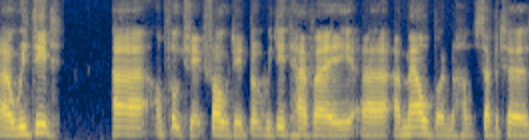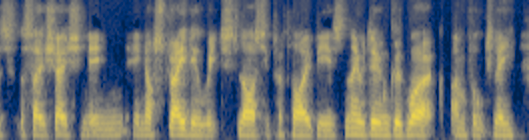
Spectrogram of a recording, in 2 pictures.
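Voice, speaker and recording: The speaker has an English accent and talks at a fairly quick pace in a monotone, flat intonation. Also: man, medium pitch for a man. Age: 60s. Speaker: activist. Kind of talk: Q&A answers after a presentation. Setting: meeting with audience.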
